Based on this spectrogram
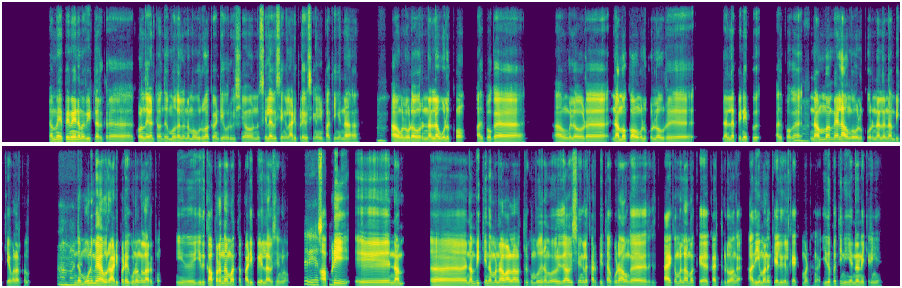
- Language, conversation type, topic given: Tamil, podcast, குழந்தைகளிடம் நம்பிக்கை நீங்காமல் இருக்க எப்படி கற்றுக்கொடுப்பது?
- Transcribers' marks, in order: drawn out: "இருக்கிற"; drawn out: "அதுபோக, அவங்களோட"; drawn out: "இ"; drawn out: "அ"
